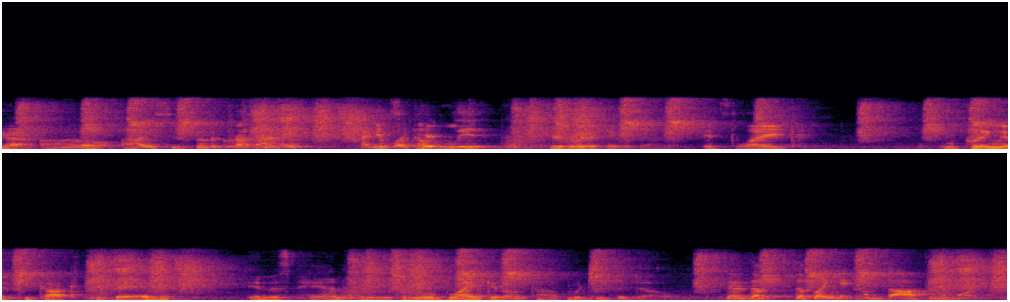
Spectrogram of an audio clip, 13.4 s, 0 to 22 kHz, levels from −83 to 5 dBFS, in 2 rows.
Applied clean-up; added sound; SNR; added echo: none; Bird; 5 dB; reverberation time 0.3 s.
